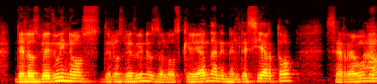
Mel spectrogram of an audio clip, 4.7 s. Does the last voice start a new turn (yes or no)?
no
